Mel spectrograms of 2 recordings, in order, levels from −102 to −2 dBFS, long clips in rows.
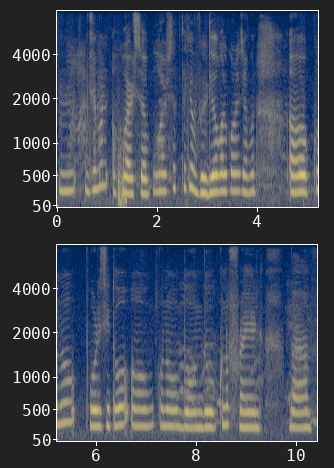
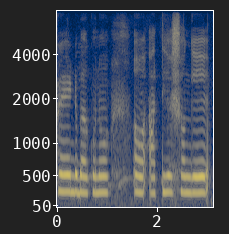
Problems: constant background noise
